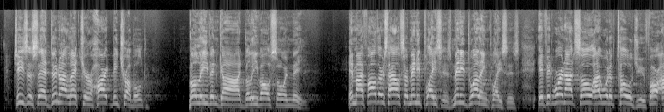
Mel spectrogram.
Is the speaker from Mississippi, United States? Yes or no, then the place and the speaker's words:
yes; Laurel, Mississippi, United States; That's about the distance from here to my hometown of Laurel, Mississippi.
